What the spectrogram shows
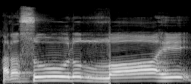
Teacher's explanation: رسول کے لام کے اوپر پیش ہے اس سے اللہ کا لام یہاں پہ پر پڑھا جائے گا.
